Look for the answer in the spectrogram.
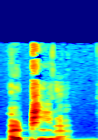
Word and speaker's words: Alpine: Wir reden nämlich heute über Renault, beziehungsweise ab dieser Saison trägt es den Namen Alpine. Wir haben natürlich auch schon drückt Alpine, war jetzt das die richtige Aussprache, richtig? Haben wir ja schon damals diskutiert. – Leider nicht, Alpine. Alpine. Alpine.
